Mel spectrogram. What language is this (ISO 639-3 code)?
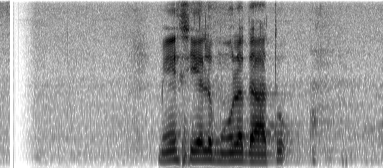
sin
